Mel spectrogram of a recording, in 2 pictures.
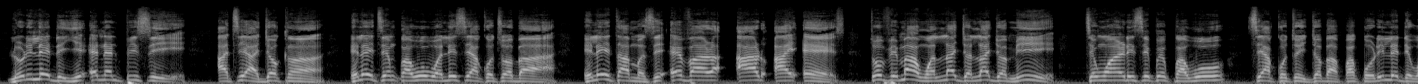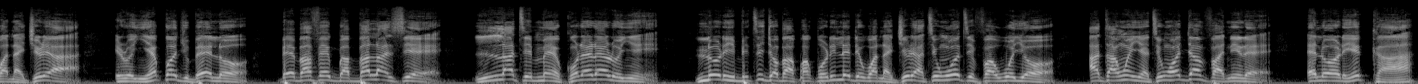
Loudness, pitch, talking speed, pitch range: -23 LUFS, 175 Hz, 135 wpm, 150-195 Hz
